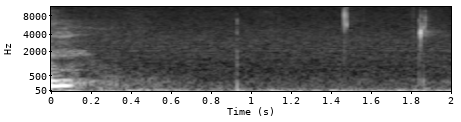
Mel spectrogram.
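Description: Three faint computer mouse clicks over quiet room tone.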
